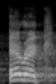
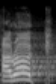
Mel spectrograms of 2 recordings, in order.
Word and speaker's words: Erech: The second one, Erech in English, but it's Arak in the proper pronunciation, which is Iraq.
